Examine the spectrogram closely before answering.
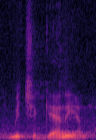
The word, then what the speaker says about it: Michiganian: Richard was named a 2009 Leader in the Law by Michigan Lawyers Weekly and was named Michiganian, I love that. Is that how it's pronounced? Yeah, got it right.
